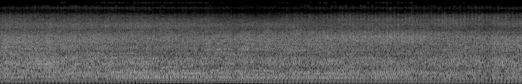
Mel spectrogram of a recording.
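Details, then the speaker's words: Lawnmower small engine, fairly new, after cleaning, run without the motor deck: steady running with occasional misfire dropouts, eased by choking; fuel problem suspected, not confirmed. "okay so still doing it once in a while it's not as bad but as soon as I choke it it actually helps because it almost it clears it for some reason and then it starts to running normal"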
